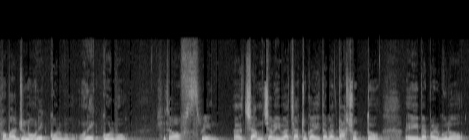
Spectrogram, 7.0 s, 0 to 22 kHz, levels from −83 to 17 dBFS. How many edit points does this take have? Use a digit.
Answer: 1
